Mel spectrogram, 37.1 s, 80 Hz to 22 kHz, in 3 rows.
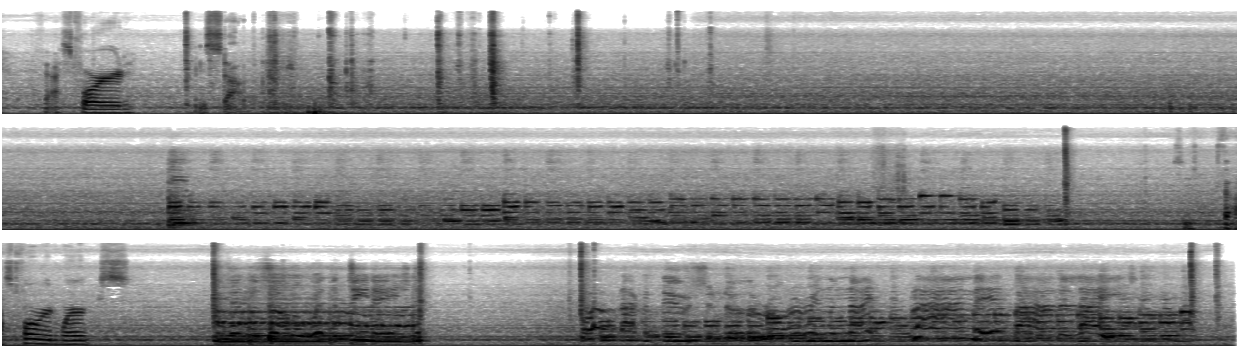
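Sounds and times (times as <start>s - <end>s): low steady hum: 0.0s - 37.0s
song playing from speakers: 26.9s - 29.0s.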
